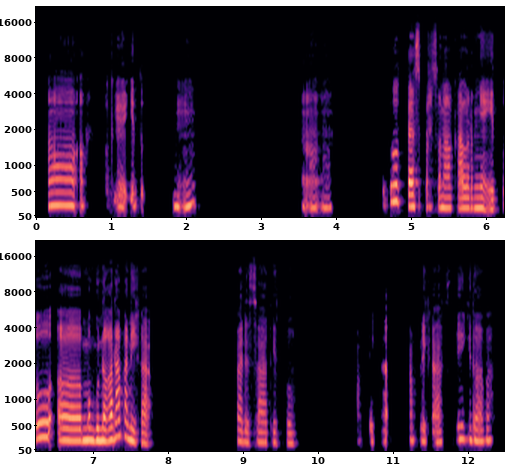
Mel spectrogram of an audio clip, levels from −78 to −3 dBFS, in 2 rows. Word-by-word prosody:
Oh 240 0 +2
oh - - -5 0.3
oke - - -14 0.2
itu 475 - -9 0.4
mhm. 220 +3 0 1.4
Heeh 220 -3 -6
heeh, 200 0 -5 0.7
itu 315 - 0
tes 225 0 +5
personal 200 -3 -2
color-nya 195 -1 +1
itu, 260 - +3
eee, 215 -1 +6
menggunakan 225 +5 +6
apa 290 - 0
nih, 210 -4 +4
Kak 175 -1 -2 1.1
pada 200 -2 -2
saat 185 0 -5
itu? 175 -1 -9 0.8
Aplika - - -13 0.3
aplikasi 225 +2 -5
gitu 225 -2 -2
apa? 220 +1 -2
215 Hz, 115 wpm, -23 LUFS, 195-230 Hz, 1.4 s, eee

